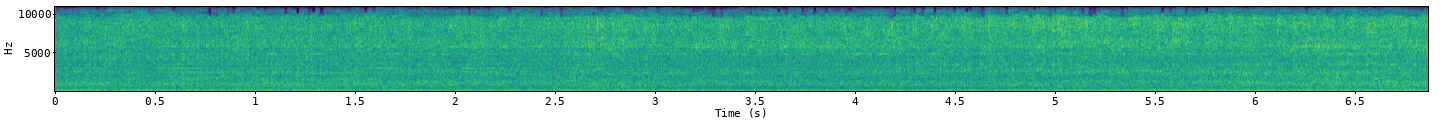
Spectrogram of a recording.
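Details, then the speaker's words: Freshly built car with a tack-welded unfinished exhaust and hydraulic lifters: loud deep open-pipe rumble at idle with a faint uneven metallic tick; owner suspects a header flange leak, lifter or rocker arm out of adjustment, not confirmed. "there's just a there's a a metallic sound that's happening that is separate from the exhaust tone and i can't tell if it's a lifter or a rocker arm out of adjustment"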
